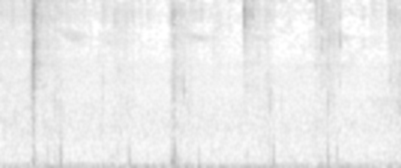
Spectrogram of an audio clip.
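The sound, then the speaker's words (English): Footsteps of someone walking up a set of outdoor steps, heading toward a small stream. The footfalls land as a steady series of soft thuds over constant low background noise, with no talk. “Walking up some steps.”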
